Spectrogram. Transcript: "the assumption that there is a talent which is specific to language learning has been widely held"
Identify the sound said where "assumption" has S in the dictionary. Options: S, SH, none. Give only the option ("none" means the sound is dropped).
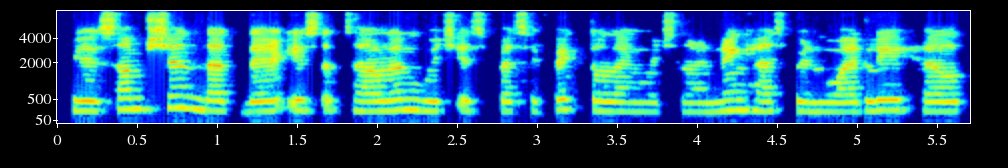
S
